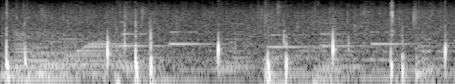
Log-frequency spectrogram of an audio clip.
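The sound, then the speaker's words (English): Rain falls on a street, with scattered individual drops landing in an irregular patter. The drops are faint and sparse rather than a heavy downpour. “It started to rain and the street was quickly flooded.”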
